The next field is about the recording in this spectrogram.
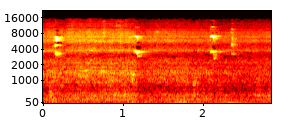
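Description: An otter gives a few short, shrill squeaks, three main chirps with a softer fourth, spaced about a second apart over a steady faint hiss, with no talking.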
